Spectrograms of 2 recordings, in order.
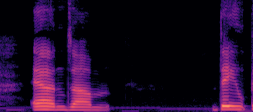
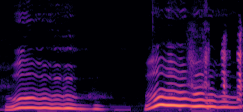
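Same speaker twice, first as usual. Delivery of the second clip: long, high wavering ghost wail; mock-haunting drawn-out "ooooh"; spooky ghost "ooh"; 8 semitones higher, 4 dB louder than usual. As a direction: playfully wail like a ghost, rising higher. Ghost noises after "It's spooky.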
